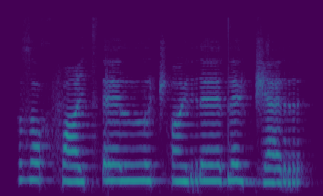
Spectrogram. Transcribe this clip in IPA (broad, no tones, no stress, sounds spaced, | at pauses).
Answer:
z ɔ x f ɑː i̯ t͡sʼ ɛː lː ʊ t͡ʃʼ ɑ̃ y̯ r ɛː d ɛ y̯ d͡ʒ æ r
